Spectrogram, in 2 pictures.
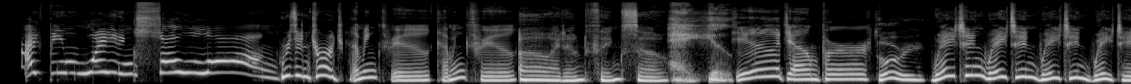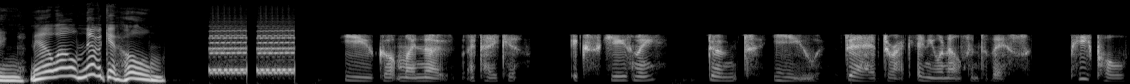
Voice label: Animation Character

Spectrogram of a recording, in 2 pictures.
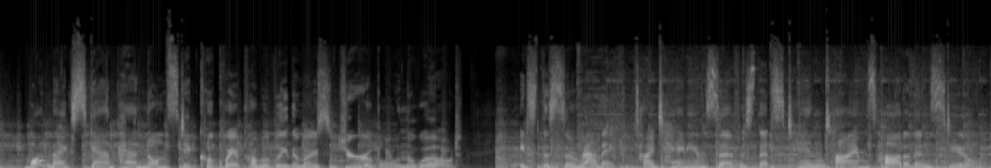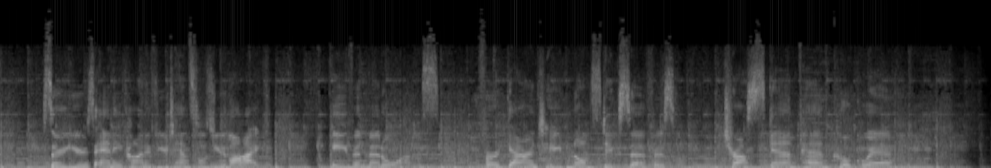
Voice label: cookware commercial; Scanpan

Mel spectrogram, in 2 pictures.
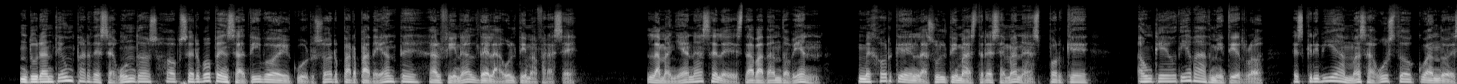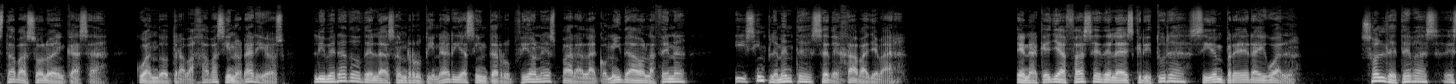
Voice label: Spanish Castilian audiobook

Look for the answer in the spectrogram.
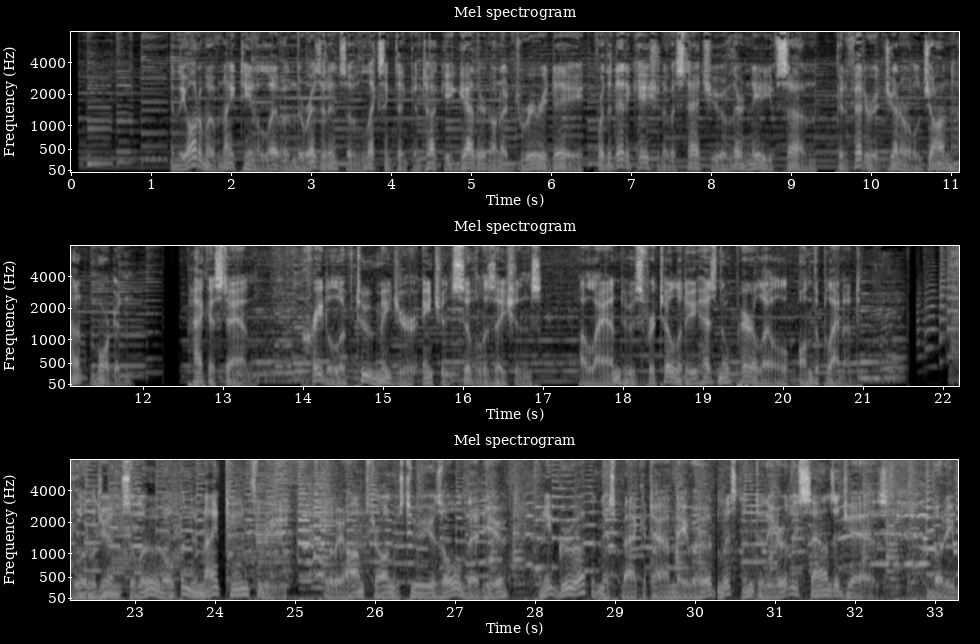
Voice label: Narrations Compilation

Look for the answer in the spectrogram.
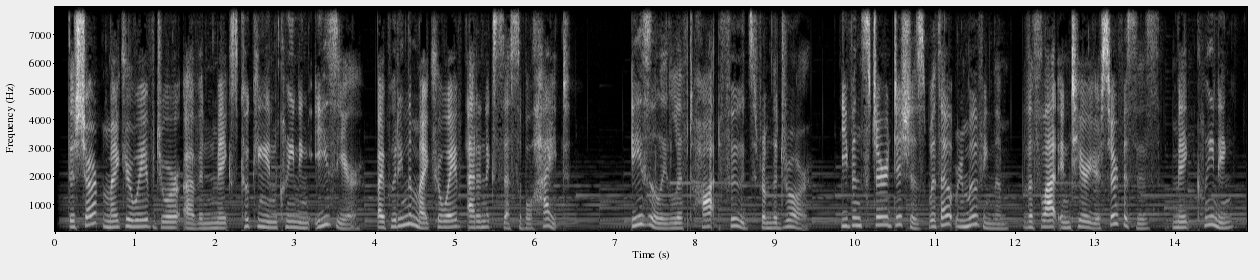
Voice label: television

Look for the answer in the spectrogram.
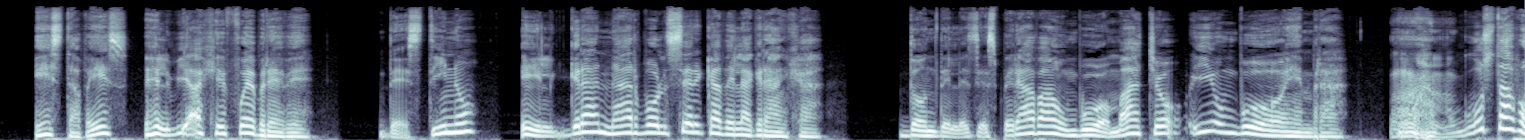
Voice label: Audio Books Kids

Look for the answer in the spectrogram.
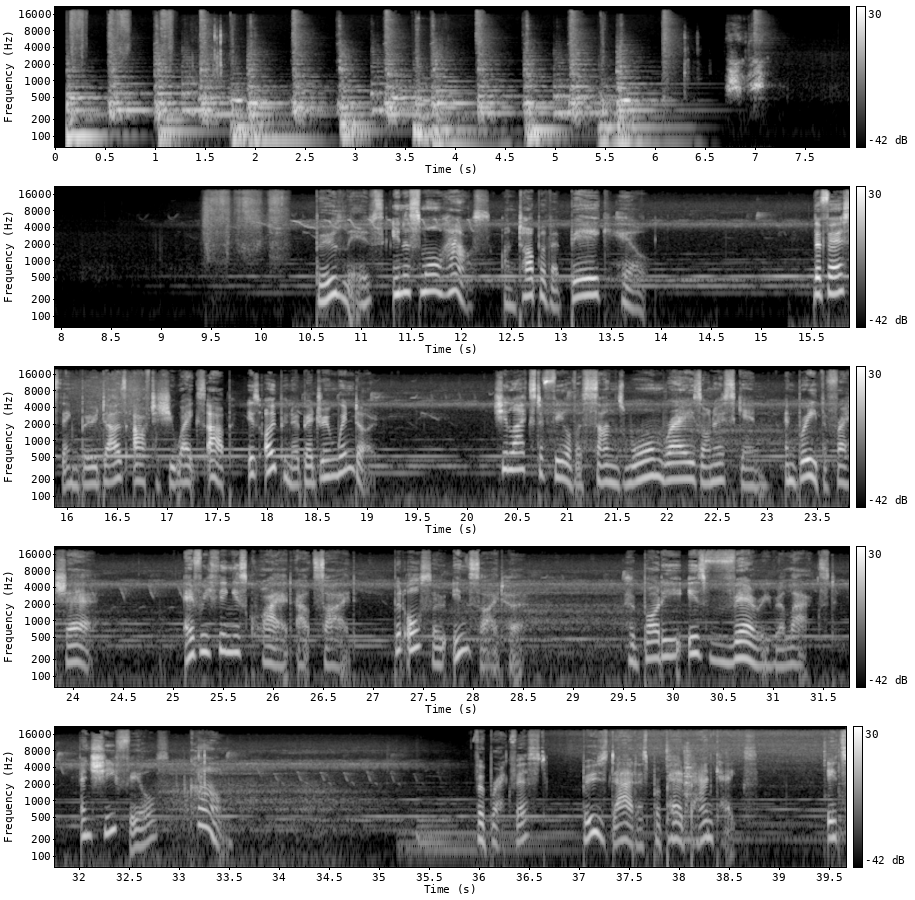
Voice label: Emotions

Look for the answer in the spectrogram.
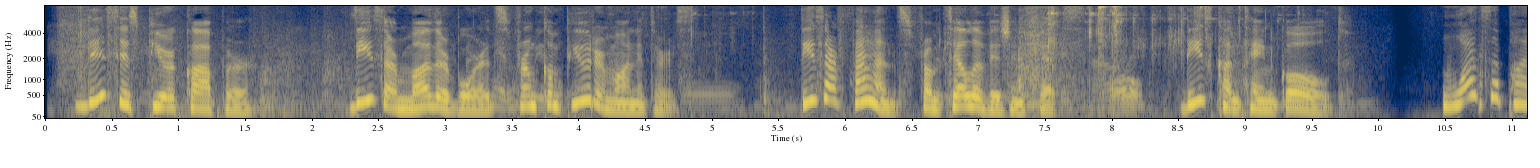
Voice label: Hispanic Accent English

